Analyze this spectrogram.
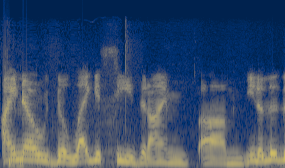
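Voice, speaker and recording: An ordinary speaking voice from a man at medium pitch, with ordinary pitch variation. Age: young. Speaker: podcast host. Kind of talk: casual chat. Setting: video call.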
